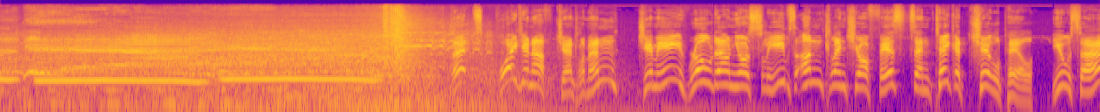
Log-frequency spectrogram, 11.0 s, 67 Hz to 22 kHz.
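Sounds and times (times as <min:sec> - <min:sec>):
rushing noise: 0:00.1 - 0:07.8
horse whinnying: 0:01.2 - 0:05.0.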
